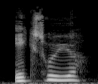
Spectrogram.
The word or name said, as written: eksryger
